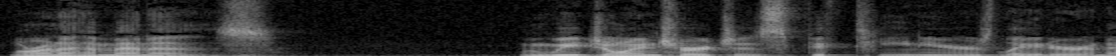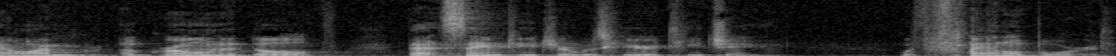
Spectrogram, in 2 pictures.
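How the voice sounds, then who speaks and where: Middle-aged pastor guy, bright voice, chatty sermon, keeps restarting his sentences. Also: mid-range voice, little pitch movement, measured pace. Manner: conversational, self-correcting, prayerful. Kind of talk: sermon with announcements and prayer.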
